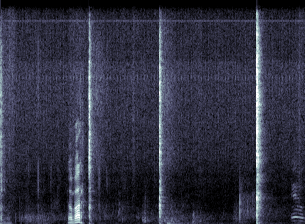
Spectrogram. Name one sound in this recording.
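A firework fountain hisses and crackles as it sprays sparks.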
